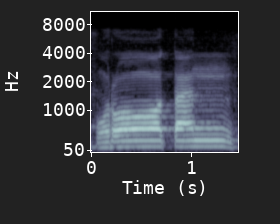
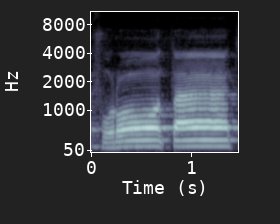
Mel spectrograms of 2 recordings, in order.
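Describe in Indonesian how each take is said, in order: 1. Kata ini berakhir dengan bunyi n. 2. Kata ini berakhir dengan vokal panjang, tidak ada n. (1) "jangan furotan" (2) "dibaca furota"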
